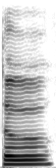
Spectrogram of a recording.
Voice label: "der1", Taiwanese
